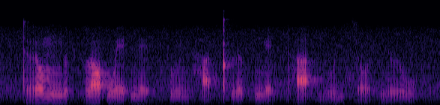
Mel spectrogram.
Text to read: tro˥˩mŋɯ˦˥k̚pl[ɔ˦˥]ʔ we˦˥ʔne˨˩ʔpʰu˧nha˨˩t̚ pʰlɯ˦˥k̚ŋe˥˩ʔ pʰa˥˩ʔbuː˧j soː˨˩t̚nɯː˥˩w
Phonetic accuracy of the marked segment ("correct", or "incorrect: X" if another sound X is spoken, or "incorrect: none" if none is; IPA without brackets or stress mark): correct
